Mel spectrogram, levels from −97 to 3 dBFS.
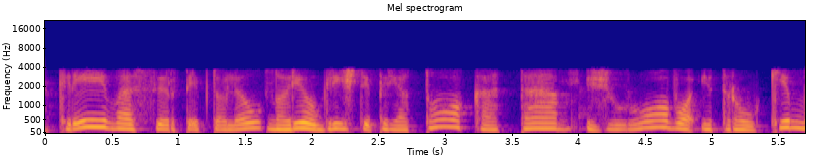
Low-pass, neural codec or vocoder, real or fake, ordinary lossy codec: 3.6 kHz; none; real; Opus, 64 kbps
